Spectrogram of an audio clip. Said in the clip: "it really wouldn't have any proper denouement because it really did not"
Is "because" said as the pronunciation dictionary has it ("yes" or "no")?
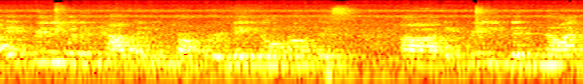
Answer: no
